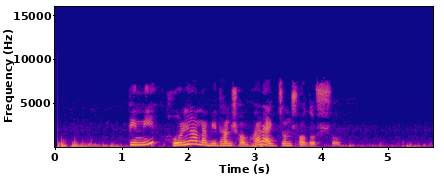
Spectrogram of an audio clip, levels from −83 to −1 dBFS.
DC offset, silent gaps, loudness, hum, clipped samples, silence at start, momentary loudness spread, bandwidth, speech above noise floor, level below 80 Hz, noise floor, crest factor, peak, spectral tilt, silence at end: under 0.1%; none; -20 LUFS; none; under 0.1%; 0.05 s; 20 LU; 8 kHz; 30 dB; -46 dBFS; -49 dBFS; 18 dB; -4 dBFS; -6 dB/octave; 0.2 s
